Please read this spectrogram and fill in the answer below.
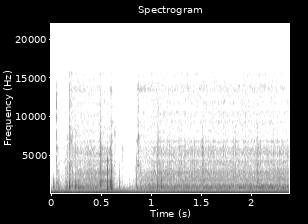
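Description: Faint, steady low drone of a dark ambient background music track, with a few faint clicks in the first second.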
